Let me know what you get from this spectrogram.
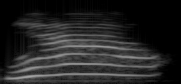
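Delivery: high, slow drawn-out meow, lightly mocking; imitating cat's meow. Owner voicing her cat's demand with a slow high meow. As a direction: stretch the meow out like a demanding cat. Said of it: "it's like".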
